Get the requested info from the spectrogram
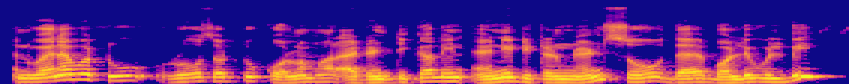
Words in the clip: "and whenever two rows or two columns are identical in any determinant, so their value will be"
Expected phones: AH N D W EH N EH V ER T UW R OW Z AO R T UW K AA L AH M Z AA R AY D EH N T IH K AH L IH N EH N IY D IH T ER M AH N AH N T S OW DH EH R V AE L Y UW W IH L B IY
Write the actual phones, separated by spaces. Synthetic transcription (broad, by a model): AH N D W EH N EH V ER T UW R OW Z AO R T UW K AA L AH M AA R AY D EH N T IH K AH L IH N EH N IY D IH T ER M AH N AH N T S OW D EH R B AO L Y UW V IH L B IY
